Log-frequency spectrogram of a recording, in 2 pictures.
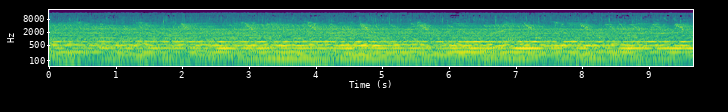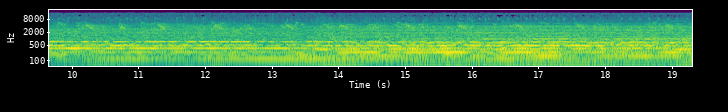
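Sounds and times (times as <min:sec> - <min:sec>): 
birds singing: 0:00.0 - 0:19.2
river flowing: 0:00.0 - 0:19.2
soft relaxing music: 0:00.0 - 0:19.2.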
